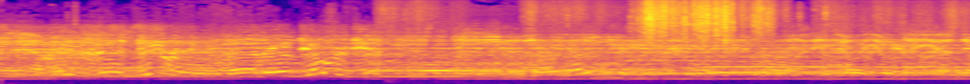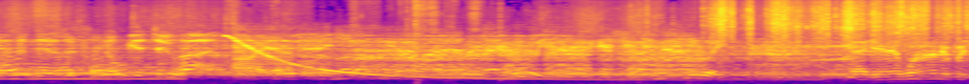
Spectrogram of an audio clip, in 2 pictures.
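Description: CB radio speaker carrying garbled, overlapping voices of distant stations received on skip, mixed with two steady tones. About nine seconds in, a long whistle falls in pitch.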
